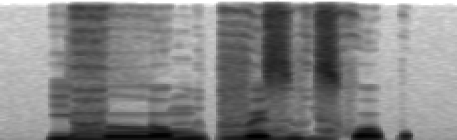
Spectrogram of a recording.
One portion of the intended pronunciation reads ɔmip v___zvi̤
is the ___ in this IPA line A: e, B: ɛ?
B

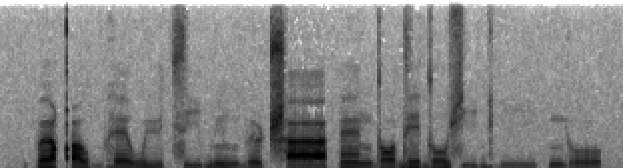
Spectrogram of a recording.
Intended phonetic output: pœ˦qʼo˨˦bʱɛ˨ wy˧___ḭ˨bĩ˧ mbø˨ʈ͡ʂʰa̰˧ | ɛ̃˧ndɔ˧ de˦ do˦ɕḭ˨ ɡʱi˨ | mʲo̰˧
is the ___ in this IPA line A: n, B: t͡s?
B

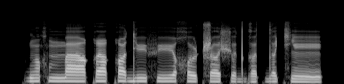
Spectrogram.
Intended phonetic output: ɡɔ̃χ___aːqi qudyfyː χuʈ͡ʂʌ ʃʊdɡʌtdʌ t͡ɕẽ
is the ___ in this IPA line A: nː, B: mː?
B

